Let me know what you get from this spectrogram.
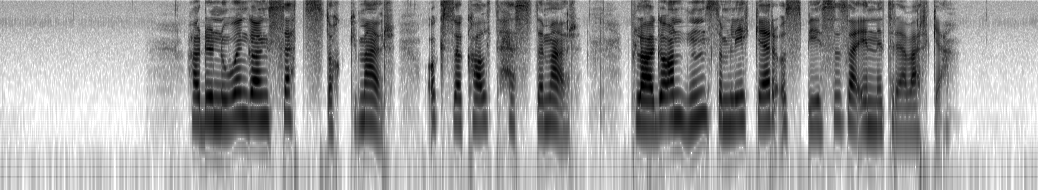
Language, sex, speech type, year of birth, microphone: Norwegian, female, read, 1989, Sennheiser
